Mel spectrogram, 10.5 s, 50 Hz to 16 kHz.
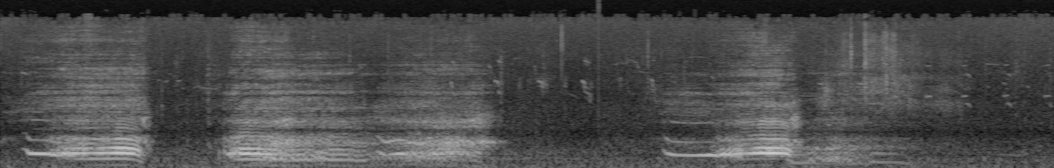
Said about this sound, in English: Holy cow, here comes a great, huge boar. As this bear comes up again, now listen to that female. The big boar growling right back as it comes up. Man, that is a huge animal. Remember I was saying up to 1,600 pounds?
